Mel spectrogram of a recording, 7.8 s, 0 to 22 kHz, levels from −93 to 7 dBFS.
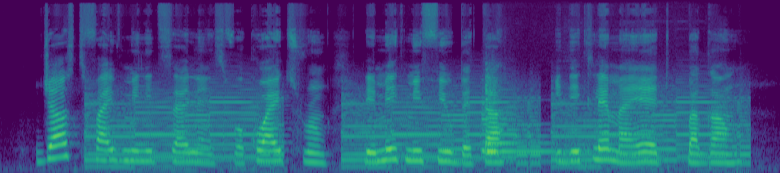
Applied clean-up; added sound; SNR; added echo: none; Guitar + Bowed string instrument; 5 dB; none.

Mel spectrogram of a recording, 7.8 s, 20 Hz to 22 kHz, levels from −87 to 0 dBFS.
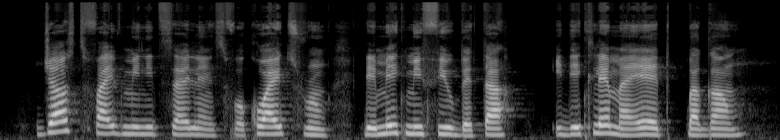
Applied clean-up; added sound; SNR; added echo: none; none; none; none.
